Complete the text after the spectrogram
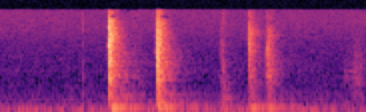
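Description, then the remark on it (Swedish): A die clatters across a hard tabletop in a short burst of sharp clicks, two strong knocks followed by a few lighter taps as it settles, landing on three. No one speaks. “Slå den nu, kasta den nu.”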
